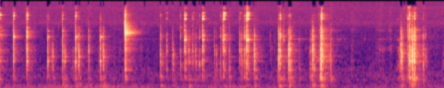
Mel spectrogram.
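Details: Rebuilt Triumph Spitfire gearbox turned by hand gives sharp metallic clicks and light irregular gear clatter; synchro rings seem very loose; gearbox clatter when spun, cause suspected, not confirmed.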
